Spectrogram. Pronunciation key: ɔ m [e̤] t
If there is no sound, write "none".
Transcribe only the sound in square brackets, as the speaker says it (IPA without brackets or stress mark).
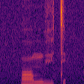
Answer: e̤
